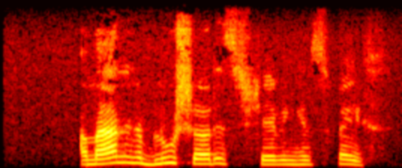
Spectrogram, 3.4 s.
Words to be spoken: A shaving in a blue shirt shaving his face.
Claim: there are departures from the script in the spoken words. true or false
true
